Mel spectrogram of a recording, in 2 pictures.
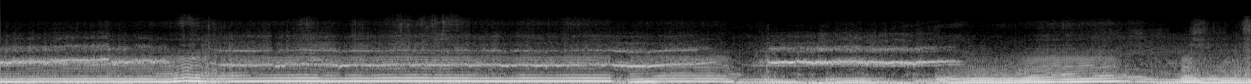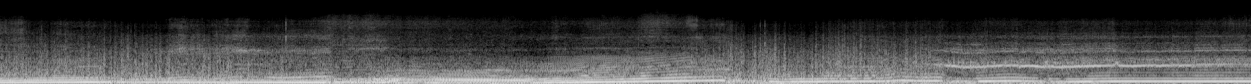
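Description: Tyres squeal on pavement.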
